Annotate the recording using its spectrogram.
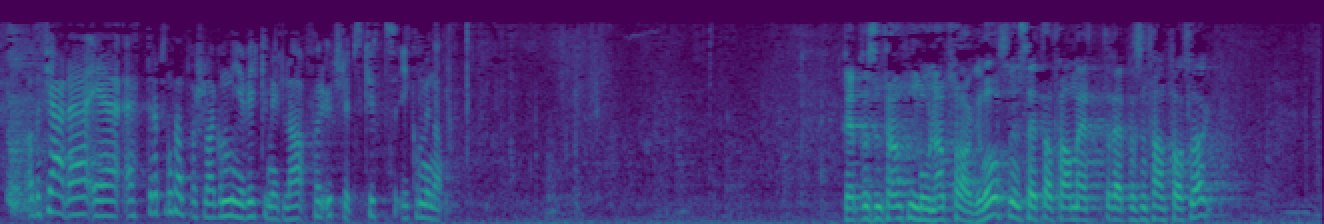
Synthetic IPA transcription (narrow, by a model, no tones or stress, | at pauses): ʔo̰ːd̪eːfjæːɖəɛʔɛt̪ɾɛpɾsn̩ɑnt̪fɔʂɭɑːɡɔmnyːəʋɪɾkəmɪd̪ləʁfɔɾʉːt̪ʂɭʏpskʰʉt̪iːkʰʊmʉːnə̰n | ʁɛpʁəsn̩t̪ʰɑnt̪n̩muːnɑfɑːɡəʁoːsʋɪlsɛt̪əfʁɑmɛt̪ʁɛpʁəsn̩t̪ʰɑnt̪fɔʁʂlɑːɡ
